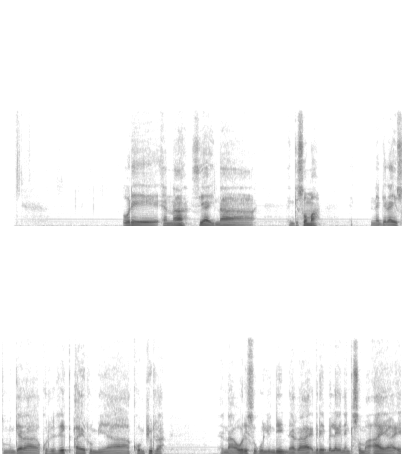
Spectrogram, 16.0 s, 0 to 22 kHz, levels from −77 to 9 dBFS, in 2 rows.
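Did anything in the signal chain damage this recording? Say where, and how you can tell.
Yes, aliasing from a sample-rate conversion, heard throughout. Sibilants turn gritty and metallic, with energy folding around 12 kHz, which fits an unfiltered drop to 24 kHz, roughly 30 dB down.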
